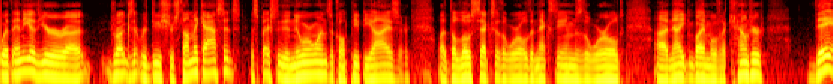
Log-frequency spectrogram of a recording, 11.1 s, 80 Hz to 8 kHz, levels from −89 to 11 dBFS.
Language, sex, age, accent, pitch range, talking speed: English, male, 50-69, American, 110-145 Hz, 220 wpm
